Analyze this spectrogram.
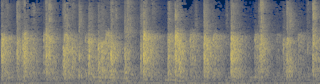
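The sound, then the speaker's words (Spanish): A church audience claps their hands together as an offering of applause to the Lord, in a steady, rapid rhythm, many sharp overlapping claps forming a dense, lively patter with no voices over it. “Dale ofrenda de palmas pues al Señor.”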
